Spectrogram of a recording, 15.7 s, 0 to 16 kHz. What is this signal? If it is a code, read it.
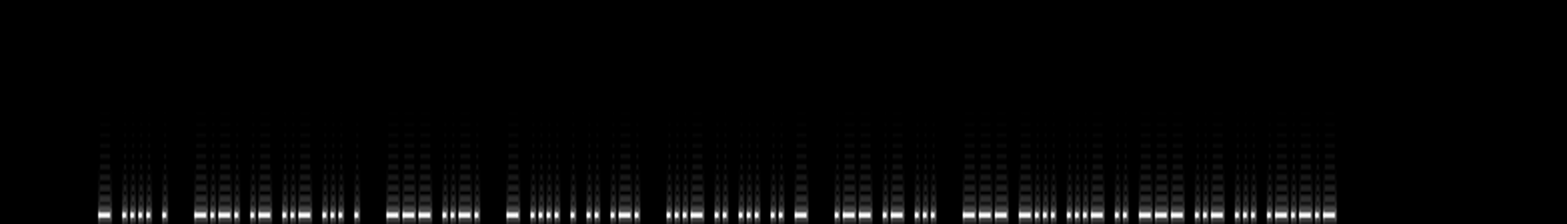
Morse code, heard as a keyed tone, about 29 wpm, 700 Hz. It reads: THE CAUSE OF THEIR VISIT WAS OBVIOUS.
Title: Sentences from Top 1600 Words 30wpm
